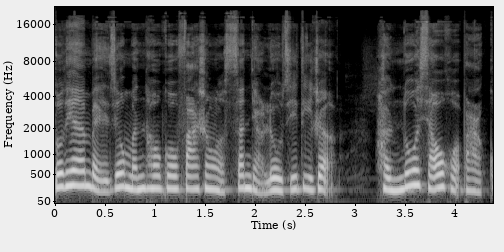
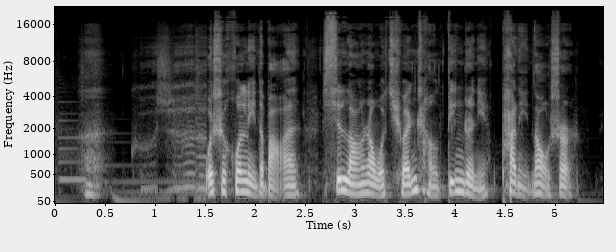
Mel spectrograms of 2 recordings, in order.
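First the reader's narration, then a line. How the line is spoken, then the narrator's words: Shy smile. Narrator (Chinese): 他腼腆一笑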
